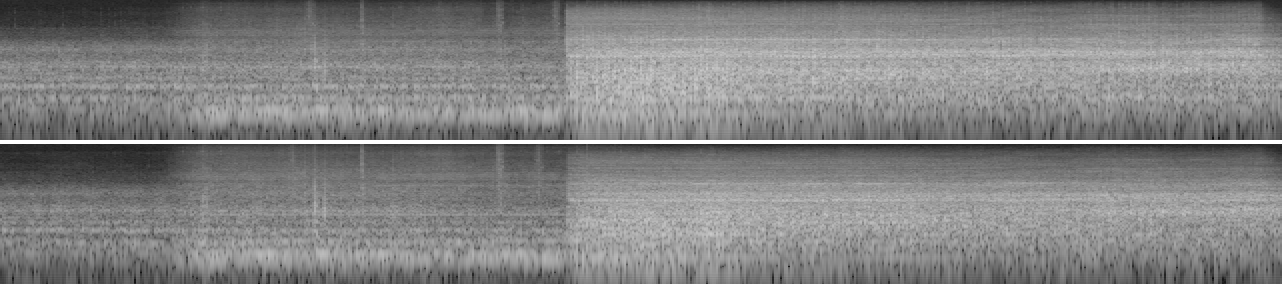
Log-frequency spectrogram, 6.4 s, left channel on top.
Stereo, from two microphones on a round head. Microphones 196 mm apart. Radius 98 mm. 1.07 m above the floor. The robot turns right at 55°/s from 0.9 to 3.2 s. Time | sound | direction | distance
2.8 | sawing | 45° left (ahead or behind) | 0.8 m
